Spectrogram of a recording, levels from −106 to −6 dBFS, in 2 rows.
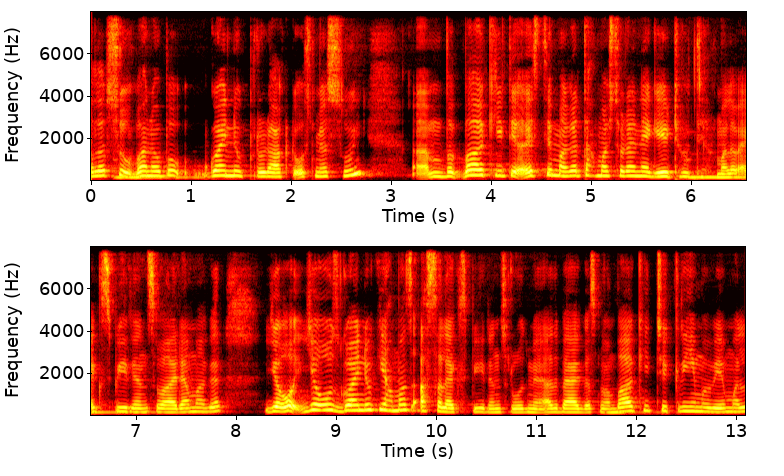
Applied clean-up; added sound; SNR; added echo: neural mask model DeepFilterNet 3.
